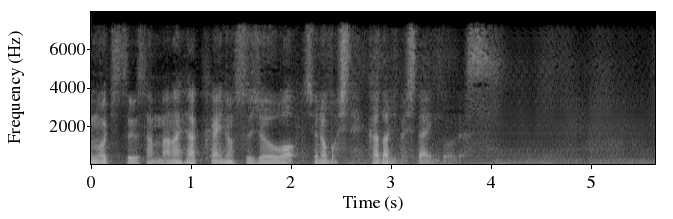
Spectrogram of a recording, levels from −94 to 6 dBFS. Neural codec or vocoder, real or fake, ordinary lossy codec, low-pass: codec, 24 kHz, 0.5 kbps, DualCodec; fake; none; 7.2 kHz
